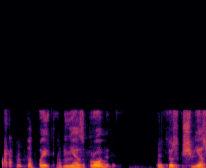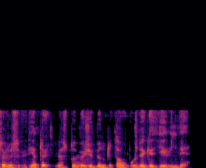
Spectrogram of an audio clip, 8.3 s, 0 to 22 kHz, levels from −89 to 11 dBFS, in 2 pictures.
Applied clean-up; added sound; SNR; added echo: neural mask model Resemble Enhance denoiser.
